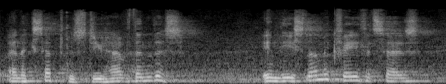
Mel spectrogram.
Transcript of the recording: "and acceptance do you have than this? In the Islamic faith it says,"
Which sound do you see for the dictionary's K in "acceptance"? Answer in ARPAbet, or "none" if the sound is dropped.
K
